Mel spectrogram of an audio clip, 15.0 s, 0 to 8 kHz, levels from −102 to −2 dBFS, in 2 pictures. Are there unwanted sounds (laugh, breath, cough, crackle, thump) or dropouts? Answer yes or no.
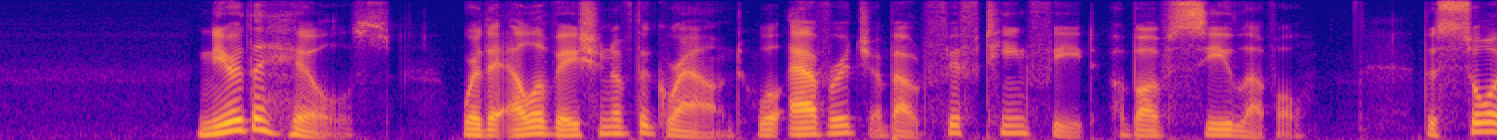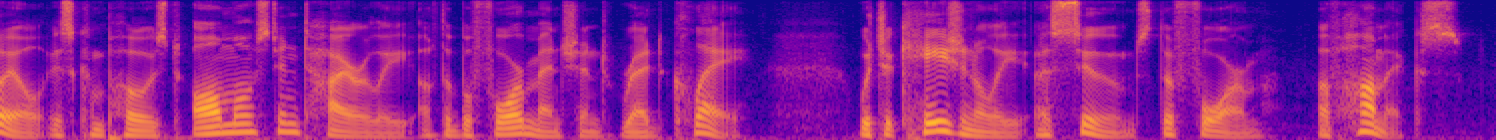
no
